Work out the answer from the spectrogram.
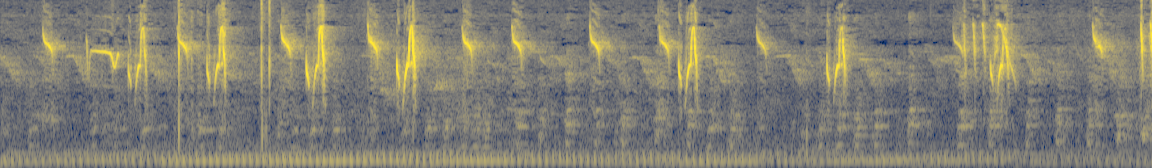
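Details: Bar-winged prinia singing a loud, lively song meant as tutor material for training other birds: rapid series of high, sharp, slurred whistles and chips, steadily repeated, over a low continuous hum.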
